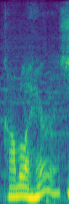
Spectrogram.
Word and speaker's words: Kamala Harris: Big week for Kamala Harris.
